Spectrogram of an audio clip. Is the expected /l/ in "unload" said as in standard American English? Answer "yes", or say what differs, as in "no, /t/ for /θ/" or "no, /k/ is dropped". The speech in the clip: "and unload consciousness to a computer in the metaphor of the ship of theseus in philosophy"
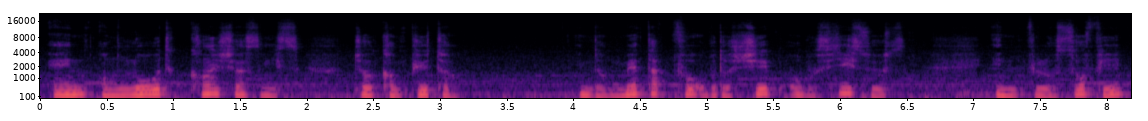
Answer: yes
